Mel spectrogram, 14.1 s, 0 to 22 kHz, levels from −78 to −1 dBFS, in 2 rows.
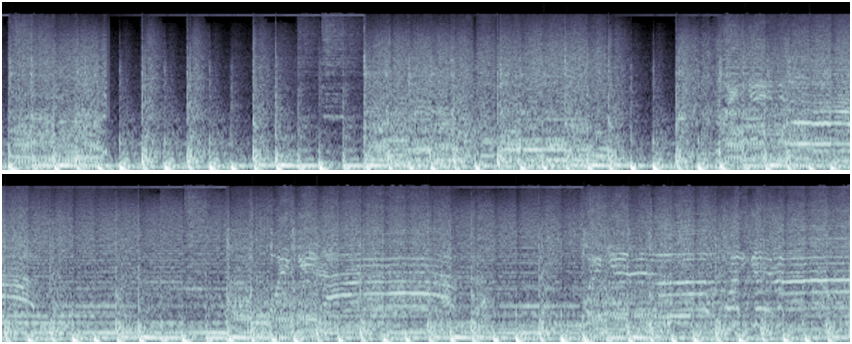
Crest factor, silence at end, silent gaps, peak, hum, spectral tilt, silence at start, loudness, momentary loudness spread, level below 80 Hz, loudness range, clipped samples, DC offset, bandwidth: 10 dB; 0 s; none; 0 dBFS; none; -4.5 dB/octave; 0 s; -10 LUFS; 4 LU; -14 dBFS; 2 LU; under 0.1%; under 0.1%; 17 kHz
